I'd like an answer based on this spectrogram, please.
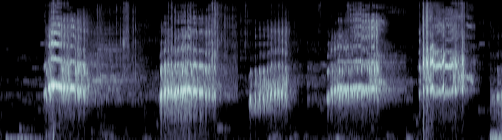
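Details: Asian palm civet young, for calling in game while hunting: varied, grating mewls, some drawn out and fading and others clipped, following one another closely, with a faint low rumble at the very end.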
